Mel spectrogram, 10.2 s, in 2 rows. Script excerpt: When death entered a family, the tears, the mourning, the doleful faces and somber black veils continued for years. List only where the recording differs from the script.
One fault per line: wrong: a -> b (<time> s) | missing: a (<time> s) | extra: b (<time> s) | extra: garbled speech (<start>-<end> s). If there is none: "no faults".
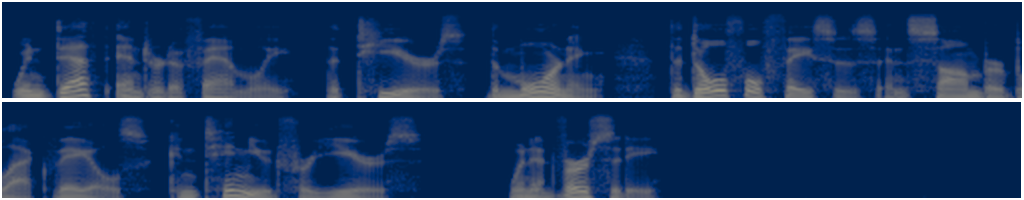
extra: When adversity (7.6 s)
